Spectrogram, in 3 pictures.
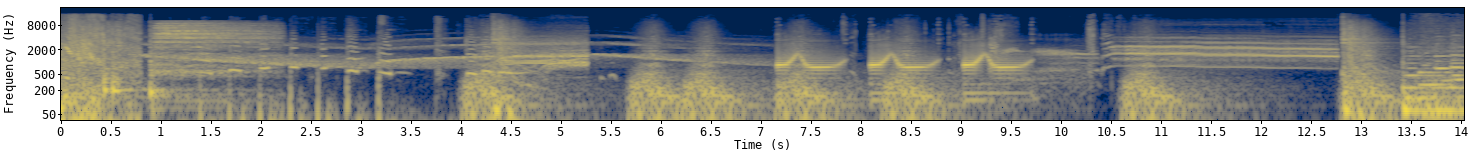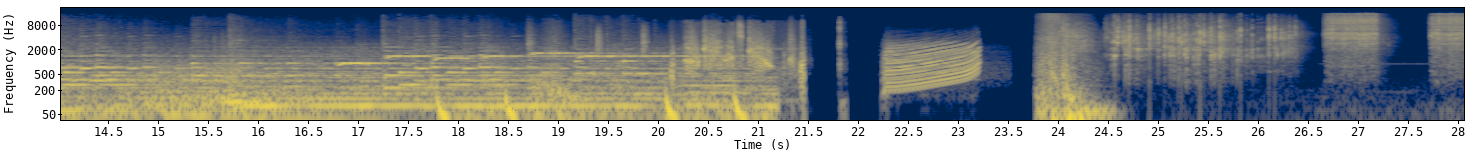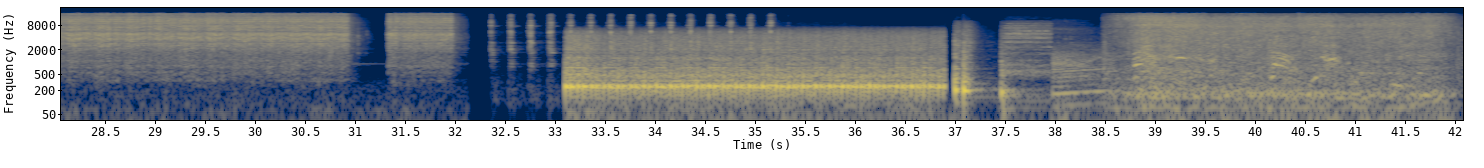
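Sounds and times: cartoon boing glide: 7.1s - 10.2s, 22.2s - 23.5s
background music: 13.4s - 20.9s
spray-can hiss: 26.6s - 32.1s, 38.6s - 42.0s
rush of sprayed water: 38.6s - 42.0s.

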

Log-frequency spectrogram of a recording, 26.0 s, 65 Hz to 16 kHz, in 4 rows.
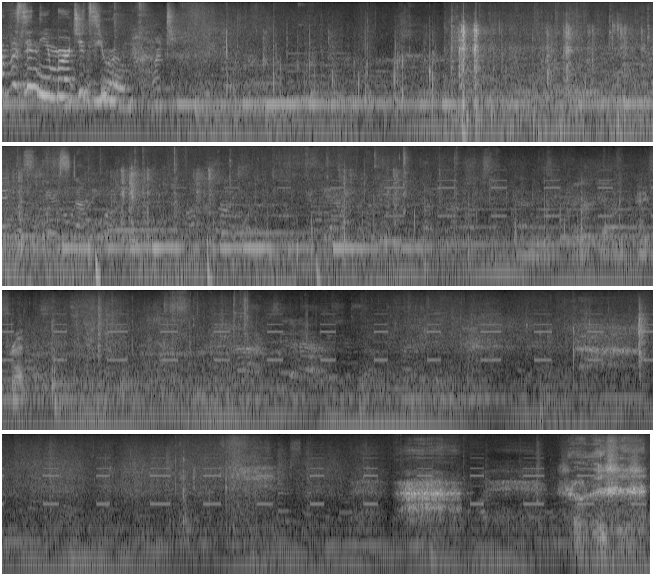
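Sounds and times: patient monitor beeping: 2.0s - 26.0s.

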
